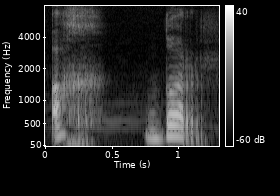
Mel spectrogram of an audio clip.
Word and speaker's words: أخضر: So it's a dad, not da. It's akhdar.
